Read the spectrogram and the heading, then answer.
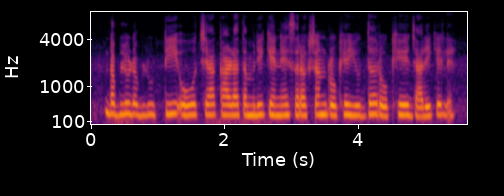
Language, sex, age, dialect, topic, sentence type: Marathi, female, 25-30, Varhadi, banking, statement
